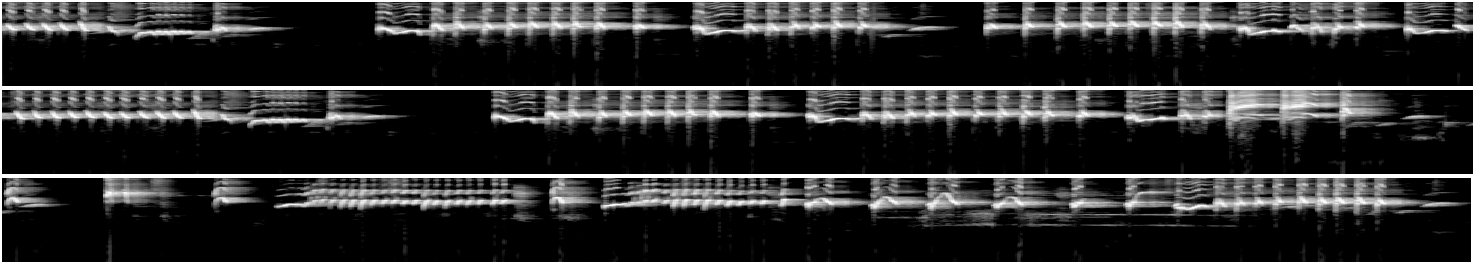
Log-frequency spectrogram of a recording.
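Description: White-rumped shama singing loudly in a continuous run of phrases. Each phrase is a rapid rattling string of repeated whistled notes lasting a second or two, broken by short pauses, with more varied notes in the second half.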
